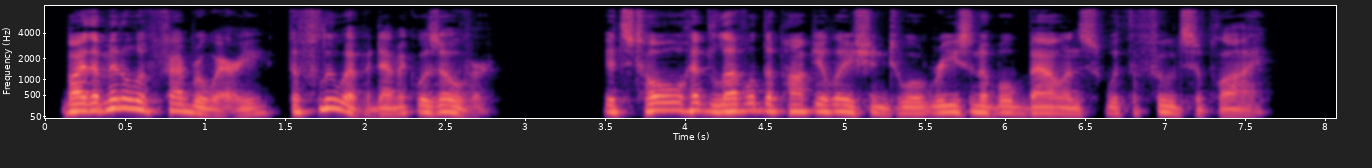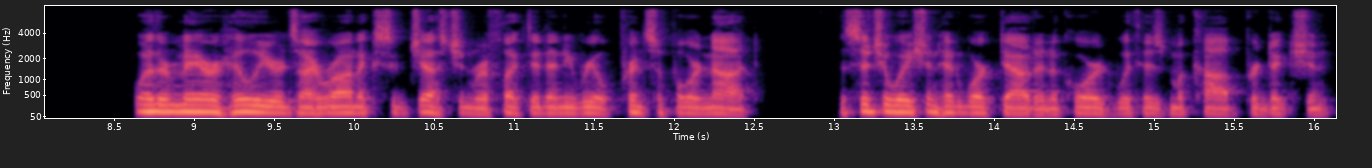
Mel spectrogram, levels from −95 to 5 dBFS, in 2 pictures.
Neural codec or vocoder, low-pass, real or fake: vocoder, 44.1 kHz, 80 mel bands, Vocos; 7.2 kHz; fake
